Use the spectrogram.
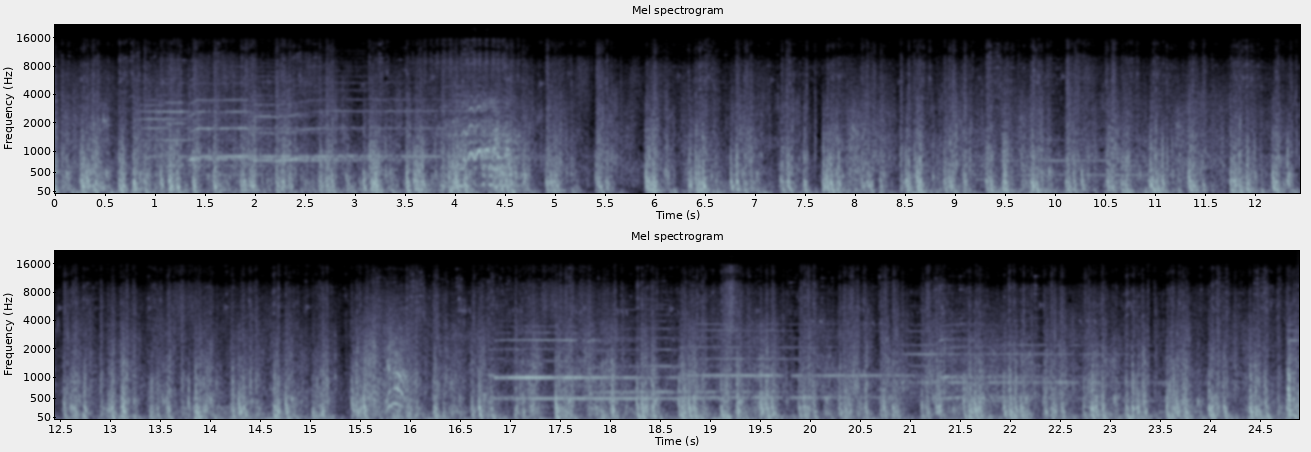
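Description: Hooves beat out a steady, rapid clip-clop as a horse gallops across open ground in Red Dead Redemption, close and continuous for the whole stretch, with a soft whinny-like tone in places.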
